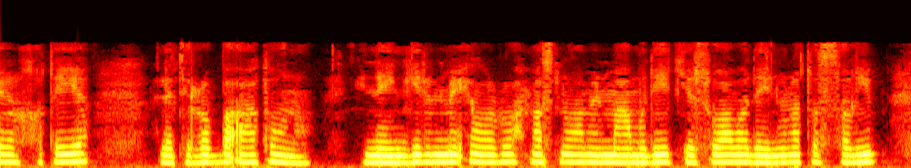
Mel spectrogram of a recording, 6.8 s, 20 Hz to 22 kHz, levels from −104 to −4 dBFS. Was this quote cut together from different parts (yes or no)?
no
